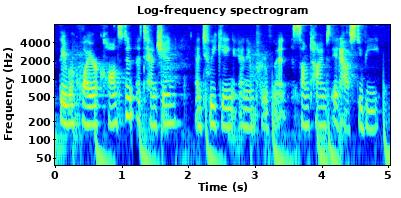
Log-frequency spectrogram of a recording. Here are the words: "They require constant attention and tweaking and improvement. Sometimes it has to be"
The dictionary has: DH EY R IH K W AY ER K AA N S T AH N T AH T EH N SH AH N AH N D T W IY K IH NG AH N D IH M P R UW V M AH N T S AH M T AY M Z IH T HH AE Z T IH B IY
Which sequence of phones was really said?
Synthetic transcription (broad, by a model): DH EY R IH K W AY ER K AA N S T AH N T AH T EH N SH AH N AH N T W IY K IH NG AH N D IH M P R UW V M AH N T S AH M T AY M Z IH T HH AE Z T IH B IY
